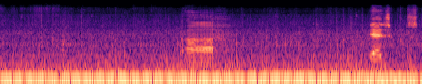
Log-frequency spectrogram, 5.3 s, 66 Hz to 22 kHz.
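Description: A K5 Blazer crawling up a small hill in low gear, a loud, steady low engine rumble held throughout, with brief bursts of a voice over it.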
